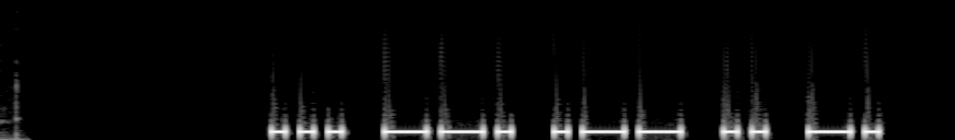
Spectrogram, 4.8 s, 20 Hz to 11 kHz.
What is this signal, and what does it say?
Morse code, heard as a keyed tone, about 17 wpm, 700 Hz. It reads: SGWIN
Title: Code Groups - 5 Letters - 17wpm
